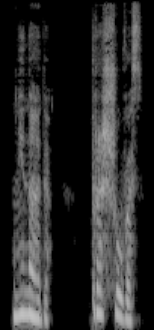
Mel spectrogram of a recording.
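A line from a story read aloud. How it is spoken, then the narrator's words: Miserable whisper. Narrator (Russian): прошептала Катюша так несчастно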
